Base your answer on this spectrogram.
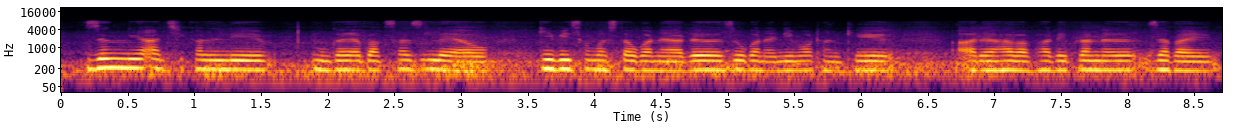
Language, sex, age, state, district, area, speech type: Bodo, female, 18-30, Assam, Baksa, rural, spontaneous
